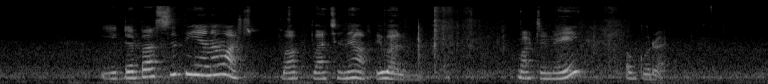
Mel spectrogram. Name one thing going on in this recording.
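A young girl speaks close by with animation.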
